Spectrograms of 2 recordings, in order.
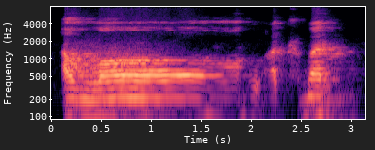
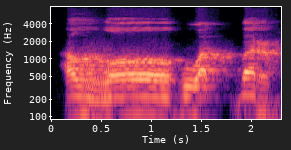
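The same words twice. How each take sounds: First: Akbar begins cleanly with no added w sound. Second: A w sound is added before Akbar. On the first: The speaker calls it right. "harus dengan lafaz Allah" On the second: The speaker calls it wrong. "Mereka suka takbir begini"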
